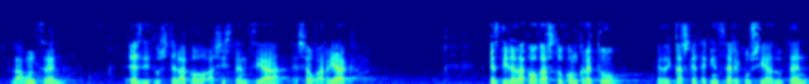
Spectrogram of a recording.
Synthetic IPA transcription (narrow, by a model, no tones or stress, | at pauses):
la̰ɣ̞unt͡se̞n | e̞zd̪it̪ust̪e̞lako̞a̰sist̪e̞nt͡siae̞̰sawɣ̞ariak | e̞zd̪iɾe̞lako̞ɣast̪uko̞ŋkɾe̞t̪ue̞ðo̞ikaske̞t̪e̞kinse̞rikusiaðut̪e̞n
